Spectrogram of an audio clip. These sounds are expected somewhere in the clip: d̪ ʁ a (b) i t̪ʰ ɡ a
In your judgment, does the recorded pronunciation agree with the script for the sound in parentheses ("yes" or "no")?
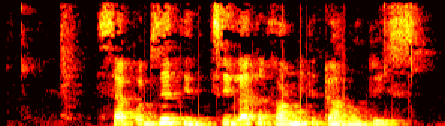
no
